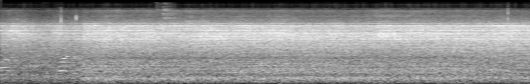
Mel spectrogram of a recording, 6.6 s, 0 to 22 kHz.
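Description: Boeing 737 jets at Lanseria International Airport in South Africa give off a steady, broad roar of engine noise that stays level throughout, with a voice faintly talking over it.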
